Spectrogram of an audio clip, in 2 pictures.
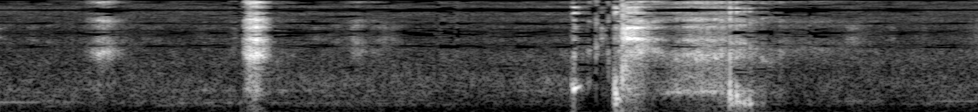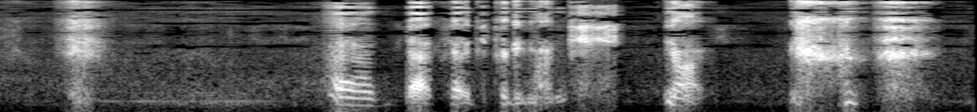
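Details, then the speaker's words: Induced sneezes from a person feeling sneezy and possibly getting a cold, phone-recorded: several sharp explosive bursts after quiet breaths, in a series toward the end. "a little bit sney today I really don't know what's going on um so I'm going to try ining and see if I can get anything okay okay so it's working pretty good luck for my first try"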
